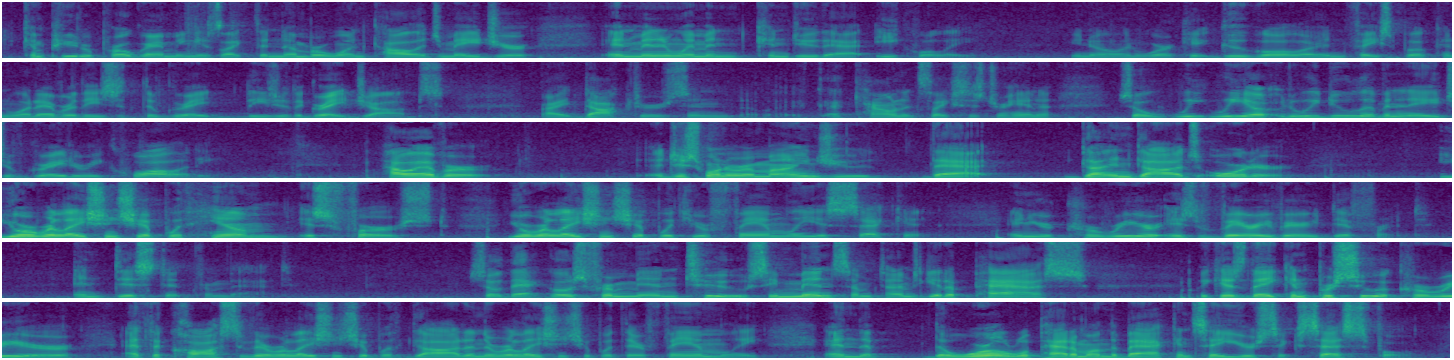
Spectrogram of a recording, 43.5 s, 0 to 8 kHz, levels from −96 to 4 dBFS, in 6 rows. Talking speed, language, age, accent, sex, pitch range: 190 wpm, English, 30-49, American, male, 115-145 Hz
